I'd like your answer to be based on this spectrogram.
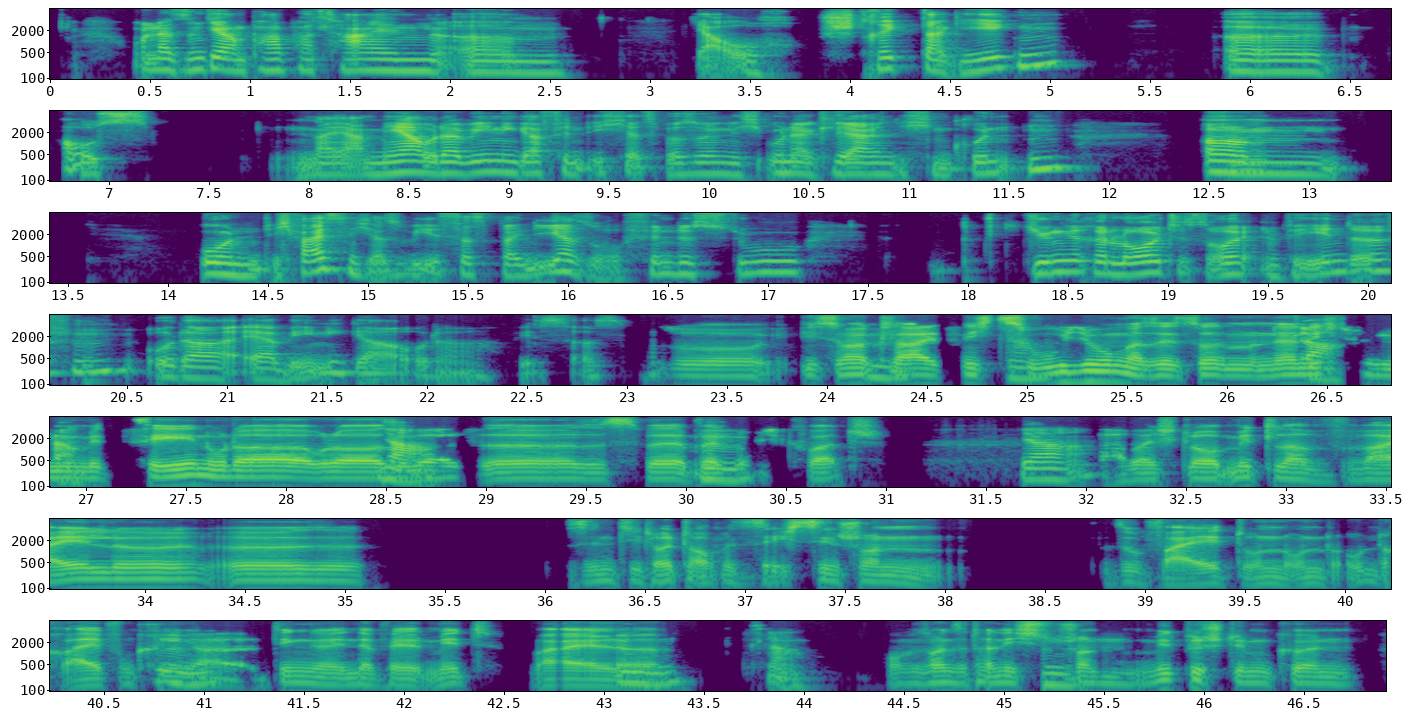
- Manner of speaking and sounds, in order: other background noise
- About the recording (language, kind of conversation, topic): German, unstructured, Sollten Jugendliche mehr politische Mitbestimmung erhalten?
